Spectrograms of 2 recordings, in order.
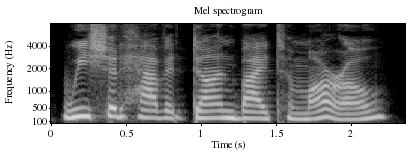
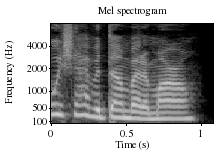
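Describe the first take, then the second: First: Each word is said fully and separately. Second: 'Should' shrinks to a 'sh' sound. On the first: "instead of saying" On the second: "I said"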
